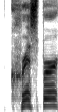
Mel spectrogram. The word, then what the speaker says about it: CRISPR: Crisper cast 9. It's a gene editing tool that's frankly mind-blowing. And right off the bat, it's pronounced crisper.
